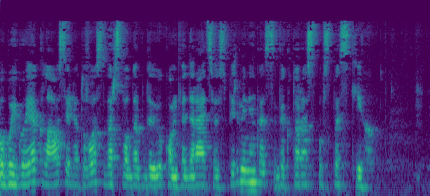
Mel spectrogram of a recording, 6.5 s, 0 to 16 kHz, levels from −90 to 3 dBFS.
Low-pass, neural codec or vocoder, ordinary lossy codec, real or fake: 14.4 kHz; none; MP3, 48 kbps; real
